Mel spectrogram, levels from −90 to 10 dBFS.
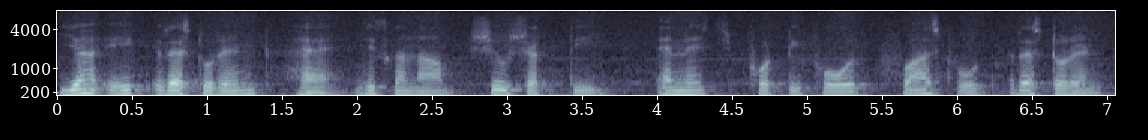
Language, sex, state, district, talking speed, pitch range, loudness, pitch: Hindi, male, Uttar Pradesh, Lalitpur, 125 wpm, 115-130 Hz, -22 LUFS, 125 Hz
